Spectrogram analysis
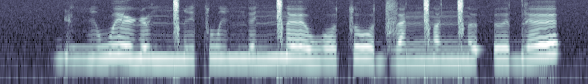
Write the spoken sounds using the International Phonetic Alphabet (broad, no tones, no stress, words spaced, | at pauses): ɖʱiwe ɳɨ ŋ͡ǀitwiŋeŋ͡ǀɛ woto d͡zaŋ͡ǀɐŋ͡ǀɘʔɘ dɛ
